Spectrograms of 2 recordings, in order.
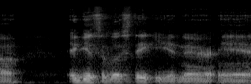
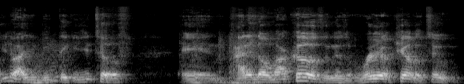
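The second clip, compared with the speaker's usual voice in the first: ordinary talk, nothing marked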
